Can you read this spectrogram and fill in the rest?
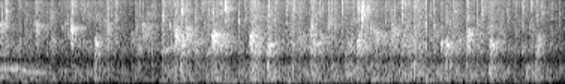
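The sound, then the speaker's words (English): A crowd claps in a dense, steady burst of applause for the parents of author J Mart, loud and continuous throughout with no voices heard over it. “So give his parents a round of applause for.”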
